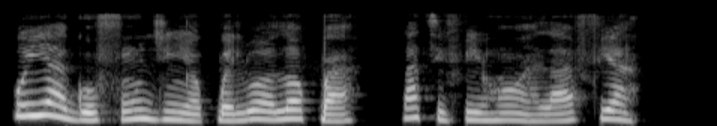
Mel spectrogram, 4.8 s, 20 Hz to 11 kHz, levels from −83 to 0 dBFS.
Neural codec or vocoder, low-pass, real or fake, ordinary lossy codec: none; 7.2 kHz; real; none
